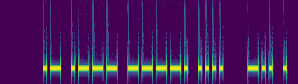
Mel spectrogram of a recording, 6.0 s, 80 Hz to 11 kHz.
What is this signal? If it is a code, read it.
Morse code, heard as a keyed tone, about 17 wpm, 700 Hz. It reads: AJ9H DE
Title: USA Callsign DE Callsign - 4 Characters - 17wpm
